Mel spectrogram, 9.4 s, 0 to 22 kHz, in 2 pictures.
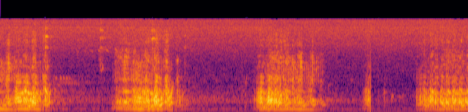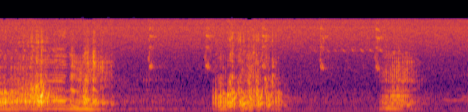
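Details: At a dam in Djuma Game Reserve, Sabi Sand, South Africa, the Birmingham Boys lions roar in August 2016; a run of shorter, rougher grunting roars, about seven pulses spaced one to two seconds apart, tailing off.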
